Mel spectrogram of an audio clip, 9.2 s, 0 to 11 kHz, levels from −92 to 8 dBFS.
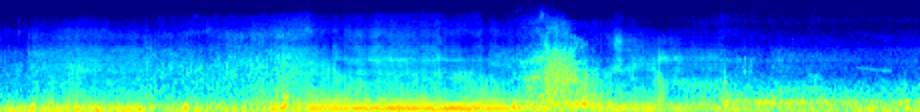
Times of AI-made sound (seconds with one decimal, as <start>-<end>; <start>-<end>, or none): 0.5-1.4; 2.9-5.1; 6.1-7.2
